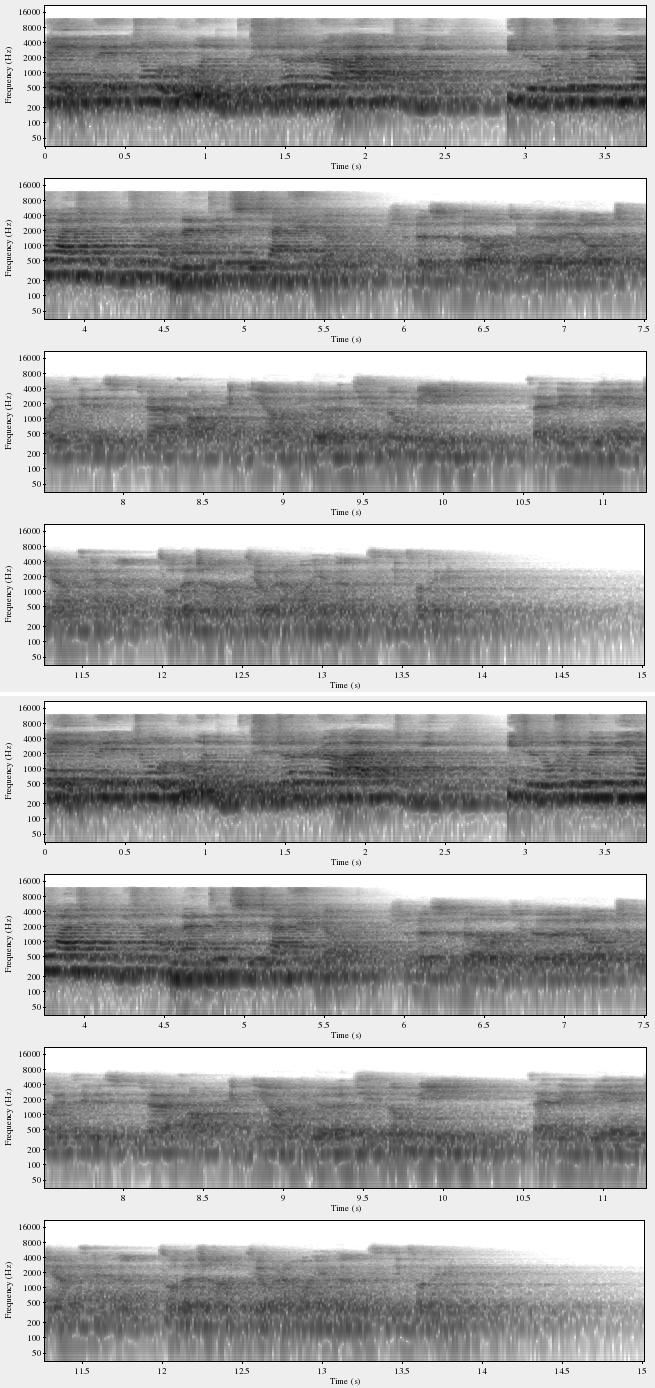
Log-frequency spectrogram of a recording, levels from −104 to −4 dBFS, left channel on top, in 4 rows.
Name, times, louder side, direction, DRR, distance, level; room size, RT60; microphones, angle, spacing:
voice 1, 0.0-2.6 2.9-5.7, equal, 20° left, -5 dB, 1.0 m, -22 dB
voice 2, 5.9-10.2 10.5-13.8, equal, 75° left, -5 dB, 2.4 m, -32 dB
13.5 x 7.5 x 3.3 m, 2.7 s
head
